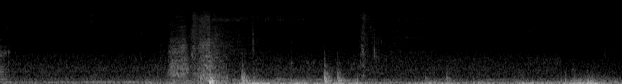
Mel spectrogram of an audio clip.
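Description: Handling noise in a kayak: a sharp thump about two seconds in, with a brief rustle before it and a few lighter knocks after, over a steady low rumble.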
